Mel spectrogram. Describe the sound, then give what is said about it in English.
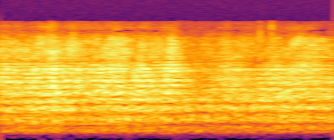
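A remote-control model airplane engine buzzes steadily overhead as the plane does little barrel rolls, a continuous, fairly loud whine with no pauses and no voices. “He's doing little barrel rolls. Looks sketchy. It even sounds so real.”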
